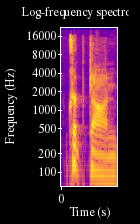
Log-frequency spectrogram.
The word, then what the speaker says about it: Krypton: Everybody tells me our planet is pronounced Krypton, but I refuse. I say Krypton.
